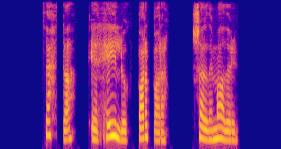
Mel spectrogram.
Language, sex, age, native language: Icelandic, female, 20-29, Icelandic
